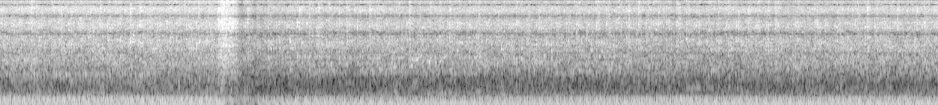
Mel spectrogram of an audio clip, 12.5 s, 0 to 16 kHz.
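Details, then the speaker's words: 1996 Chevy S-10 with 2.2 engine, first start after getting a battery and oil: deep, loud, blatty idle with heavy low rumble and no muffling; sounds like the catalytic converter was cut off. "sounds like you done cut the cat off of"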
